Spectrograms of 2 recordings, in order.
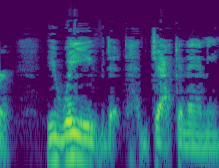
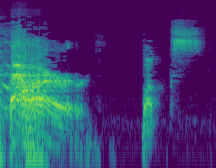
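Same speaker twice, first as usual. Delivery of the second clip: scornful pirate growl fading to a whisper. A narrator's reading. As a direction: growl the word in disgust. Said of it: "growled Captain Bones".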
